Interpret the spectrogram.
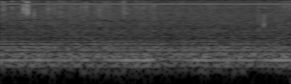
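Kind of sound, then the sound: household object, bible pages turning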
